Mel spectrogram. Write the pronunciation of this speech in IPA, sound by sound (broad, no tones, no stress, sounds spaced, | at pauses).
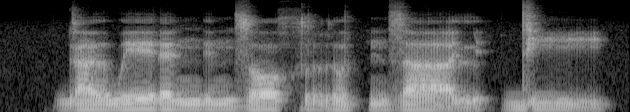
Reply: ɡ a ə̯ w e ɾ ɛ ŋ ɪ n z ɔ x r o tʲ n z a lʲ | d i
